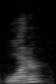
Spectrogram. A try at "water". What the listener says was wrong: There's a slight or extra R in there. You don't say water. Well, you don't say water like some people.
